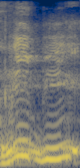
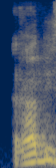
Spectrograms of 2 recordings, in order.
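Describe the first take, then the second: First: The first vowel is an 'i' sound. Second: The first vowel is an 'a' sound. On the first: The word means my master. The speaker calls it right. "Ribbi en hébreu, c'est mon maître" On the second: The word carries no meaning. The speaker calls it wrong. "ça n'a aucune signification"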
